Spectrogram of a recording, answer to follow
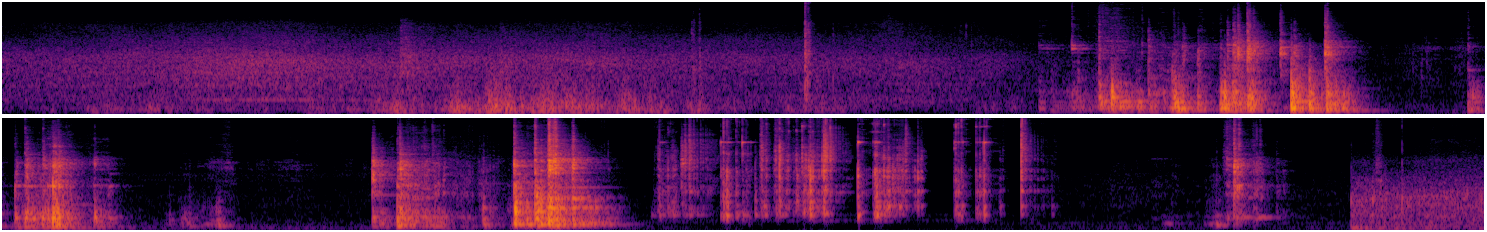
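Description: Pieces of scrap copper and sterling silver dropped one after another into crucibles: a string of metallic clinks and knocks, starting about five seconds in, after a few seconds of faint hiss.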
